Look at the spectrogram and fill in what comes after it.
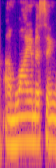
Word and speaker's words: Wyomissing: Wyomissing was a community that grew up around. – I know I wasn't pronouncing it right, and you would get me.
